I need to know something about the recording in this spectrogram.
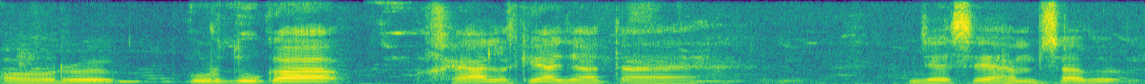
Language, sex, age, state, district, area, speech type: Urdu, male, 45-60, Bihar, Khagaria, rural, spontaneous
